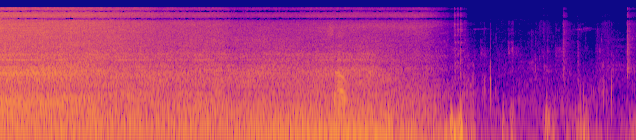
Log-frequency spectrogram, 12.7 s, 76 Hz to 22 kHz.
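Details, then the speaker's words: Chevrolet Tahoe V8 after engine bay pressure wash: idles loud and fast with steady drone, well above normal, before cutting off; owner suspects a vacuum leak he can't find, plans to replace intake gasket again. "it sounds like I got a leak somewhere but I can't find it I can't find it at all"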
